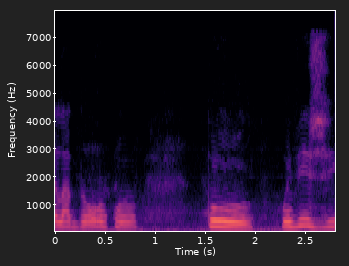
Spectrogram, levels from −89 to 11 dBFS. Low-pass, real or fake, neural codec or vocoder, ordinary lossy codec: 7.2 kHz; fake; codec, 16 kHz, 2 kbps, FunCodec, trained on LibriTTS, 25 frames a second; none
